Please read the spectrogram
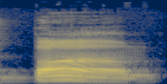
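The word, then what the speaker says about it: BOME: meme coins like B bom as some people are calling it is the book of memes but I think it's probably better pronounced as bomb because this is probably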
